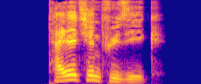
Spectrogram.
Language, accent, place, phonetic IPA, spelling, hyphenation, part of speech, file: German, Germany, Berlin, [ˈtaɪ̯lçənfyˌziːk], Teilchenphysik, Teil‧chen‧phy‧sik, noun, De-Teilchenphysik.ogg
- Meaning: ellipsis of Elementarteilchenphysik: particle physics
